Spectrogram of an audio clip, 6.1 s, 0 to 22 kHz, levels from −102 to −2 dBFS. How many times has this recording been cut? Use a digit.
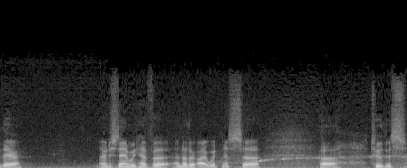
1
